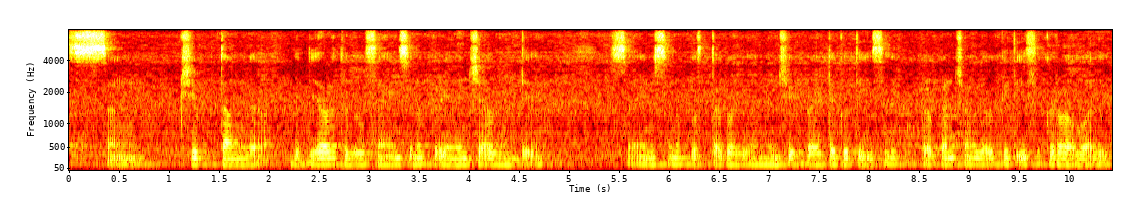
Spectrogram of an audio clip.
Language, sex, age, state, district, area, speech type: Telugu, male, 18-30, Telangana, Medak, rural, spontaneous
